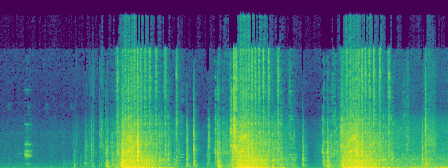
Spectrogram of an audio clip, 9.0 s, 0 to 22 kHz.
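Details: Toro CCR2000 single-stage snowblower, 2-stroke 4.5 hp Suzuki engine with Mikuni carb, 50:1 fuel mix, primed and choked: three rough pull-start cranks that die without catching; cranks but won't start.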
